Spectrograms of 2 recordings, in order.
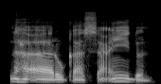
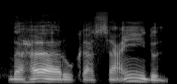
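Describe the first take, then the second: First: The last word ends with an audible -un. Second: The same.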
